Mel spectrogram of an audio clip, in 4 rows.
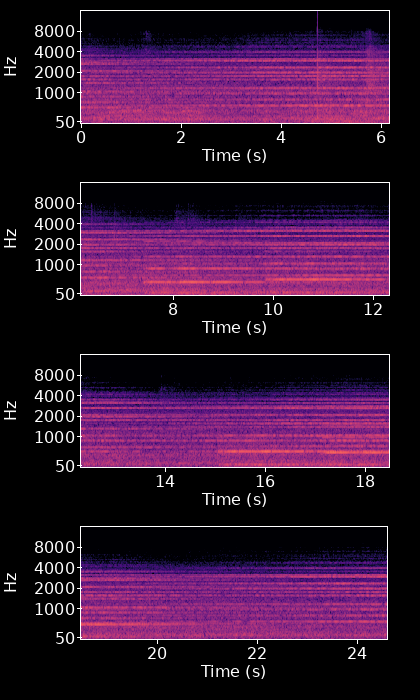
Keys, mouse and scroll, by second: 1.3 r, 2.7 g, 5.0-6.1 scroll down 4, 5.3 a, 5.5 a, 6.1 shift+middle click, 6.5-7.4 scroll up 5, 7.4 2, 7.7 click, 7.8 click, 8.4 a, 8.6 a, 8.9 click, 9.4-11.2 middle drag, 11.2 Page_Down, 11.4 KP_7, 13.1 g, 15.2 click, 15.7 g, 16.8 scroll down 1, 17.1 a, 17.3 a, 17.4-17.8 scroll down 1, 17.8-20.0 shift+middle drag, 20.0-20.8 scroll up 1, 20.8-21.4 scroll down 4, 21.4 Tab, 22.0-22.5 shift+middle drag, 22.5-23.1 scroll up 3, 23.1 shift+middle click, 23.4-23.8 scroll up 2, 23.8 Tab, 24.5 click.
